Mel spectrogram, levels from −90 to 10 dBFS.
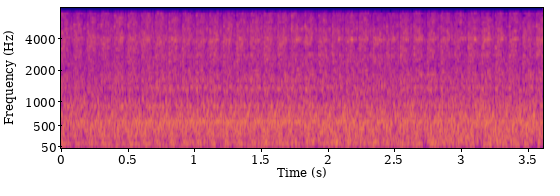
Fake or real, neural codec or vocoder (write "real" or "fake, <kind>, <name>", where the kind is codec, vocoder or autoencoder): real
